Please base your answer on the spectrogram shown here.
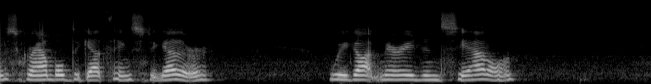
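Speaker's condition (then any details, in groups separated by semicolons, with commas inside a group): ALS; shortly after diagnosis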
